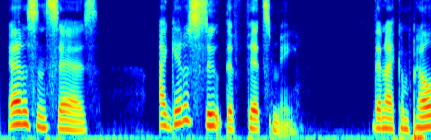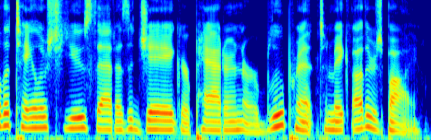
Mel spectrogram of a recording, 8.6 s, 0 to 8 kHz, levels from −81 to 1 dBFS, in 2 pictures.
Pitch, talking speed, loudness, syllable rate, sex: 165 Hz, 200 wpm, -19 LUFS, 5.1 syllables/s, female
